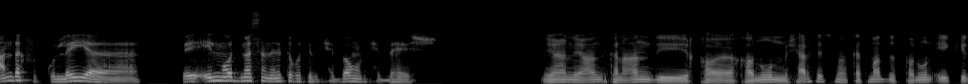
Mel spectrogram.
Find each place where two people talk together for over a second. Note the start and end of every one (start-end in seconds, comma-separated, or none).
none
